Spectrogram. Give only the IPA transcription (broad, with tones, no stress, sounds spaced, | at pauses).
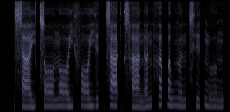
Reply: s aː˨˩ j t͡s ɔː˨ n̪ ɔː˨ j f ɔː˨ j ɪ˧ k̚ s aː˧ k̚ t͡sʰ aː˨˩ n ɐ˨˥ n h ɐ˥ p̚ ɐ˧ w ŋ ɵ˨ n t͡sʰ ɪ˨˥ k̚ m ʊ˨ ŋ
